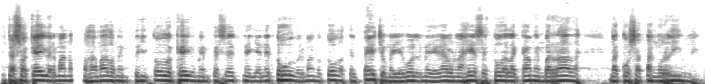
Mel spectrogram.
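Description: A pastor preaches a fervent sermon in a strong, slightly high voice, keeping a level tone and a brisk pace. He keeps calling out to his "brothers" with impassioned energy. The audio sounds dull.

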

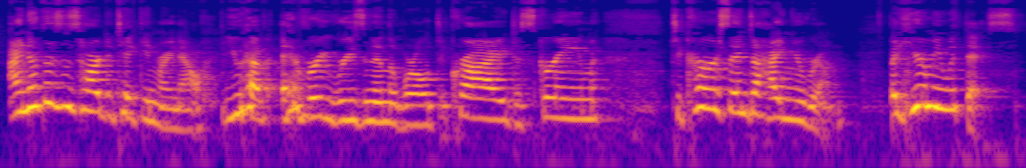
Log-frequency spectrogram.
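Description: A woman's voice: high-pitched, very animated, brisk. A teenage girl on a yearbook staff, giving an earnest, upbeat video address and reading a heartfelt speech. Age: teens.

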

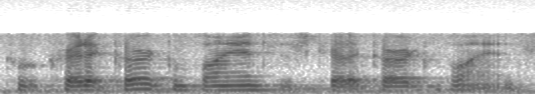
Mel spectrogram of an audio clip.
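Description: With a flat, vocal-fried delivery at moderate pace and medium pitch, the staffer addresses a board at a public meeting, meandering and fixing their own words while offering reassurance. Slight background noise and faint ambience color the tinny, lo-fi capture of the meeting room.

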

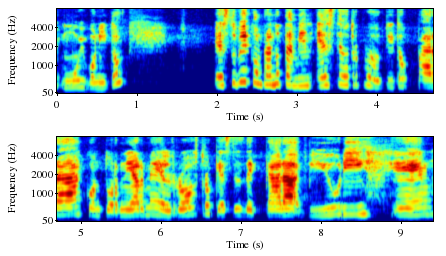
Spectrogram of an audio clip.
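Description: A woman's voice: a little high, bright, forceful tone. A young woman, chatting casually through a makeup review with lots of hesitant fillers. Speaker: makeup vlogger. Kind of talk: casual product review chat.

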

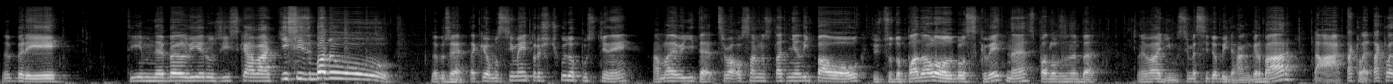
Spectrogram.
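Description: A young man giving casual, joking commentary over a game he is playing, rambling along and breaking into excited yelps. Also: medium pitch. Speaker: gaming commentator.

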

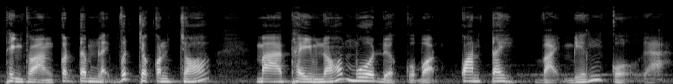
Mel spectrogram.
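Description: A man narrating a ghost story in an expressive, dramatic storyteller style. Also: medium pitch, normal speed, faint music behind.

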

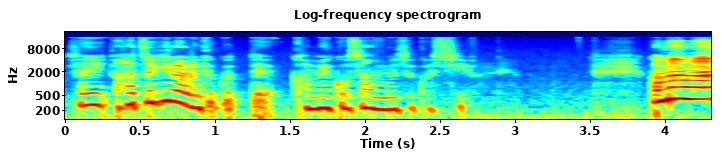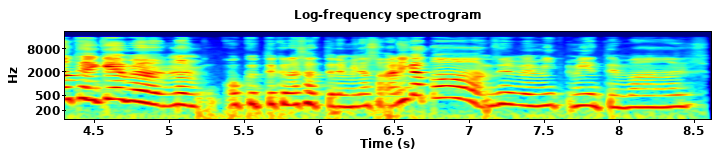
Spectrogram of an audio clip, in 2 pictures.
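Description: A young woman with a Kansai accent, chatting excitedly on a livestream as an idol, reading fan comments. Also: high voice. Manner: chatty, excitable, quick bursts of enthusiasm.

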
